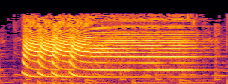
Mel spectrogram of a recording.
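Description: air horn blast

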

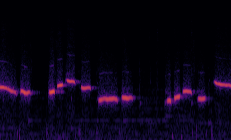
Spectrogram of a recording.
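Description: whistling

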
